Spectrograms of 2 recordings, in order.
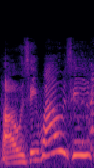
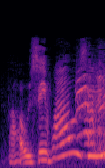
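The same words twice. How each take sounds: First: High squeaky wowsy repeated through laughter; laughing camp dog cry; mock effeminate dog. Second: High squealing wowsy, a camp dog voice; squeaky camp dog cry; mock effeminate dog. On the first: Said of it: "don't you get it". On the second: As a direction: yelp it like a prissy dog. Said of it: "and goes".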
